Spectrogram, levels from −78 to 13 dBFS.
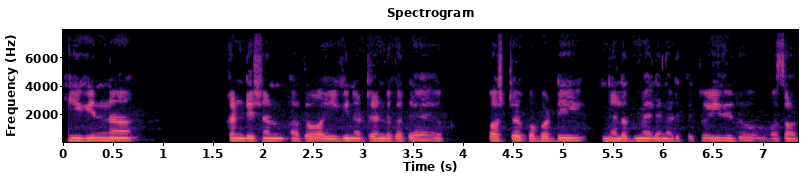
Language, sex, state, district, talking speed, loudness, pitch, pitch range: Kannada, male, Karnataka, Dharwad, 120 wpm, -18 LUFS, 150 Hz, 145-155 Hz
